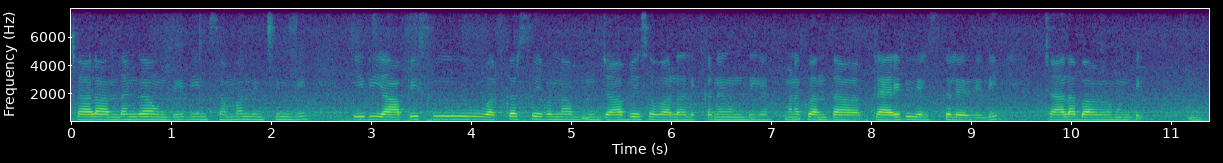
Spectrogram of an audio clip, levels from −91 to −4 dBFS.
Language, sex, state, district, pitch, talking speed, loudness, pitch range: Telugu, female, Telangana, Nalgonda, 190 Hz, 110 wpm, -23 LUFS, 180-200 Hz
